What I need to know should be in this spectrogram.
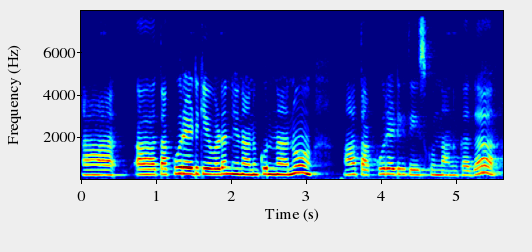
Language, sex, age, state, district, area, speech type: Telugu, female, 30-45, Andhra Pradesh, Guntur, urban, spontaneous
